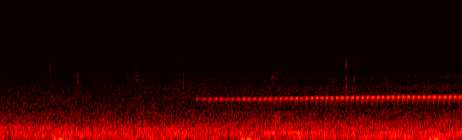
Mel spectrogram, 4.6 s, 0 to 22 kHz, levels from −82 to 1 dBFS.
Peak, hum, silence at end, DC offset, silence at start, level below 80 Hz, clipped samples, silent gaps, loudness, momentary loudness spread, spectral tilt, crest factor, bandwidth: -32 dBFS; none; 0 s; under 0.1%; 0 s; -58 dBFS; under 0.1%; none; -49 LUFS; 8 LU; -6.5 dB/octave; 16 dB; 16.5 kHz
